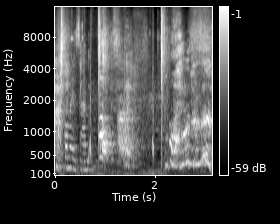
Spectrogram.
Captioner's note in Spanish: quejidos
